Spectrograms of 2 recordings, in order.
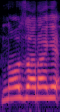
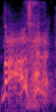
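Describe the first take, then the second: First: It is said louder than before. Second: It is shouted at full volume.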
